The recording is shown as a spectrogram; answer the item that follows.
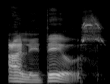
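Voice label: "aleteos", Spanish, male; mekanta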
